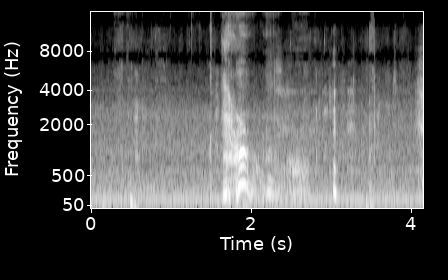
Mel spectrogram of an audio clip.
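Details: Shih Tzu refusing a bath at night, giving one short whimpering whine that rises and then falls, set against quiet room tone with a few soft clicks and knocks.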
